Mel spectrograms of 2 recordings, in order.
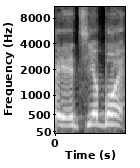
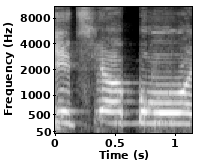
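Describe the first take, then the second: First: Snappier repeat of the hype greeting; quick hype-man greeting; quick catchphrase. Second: Slow, louder, higher hype greeting; slow hype-man greeting; drawn-out catchphrase. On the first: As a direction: toss it off fast the second time. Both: Shown as a demonstration.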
